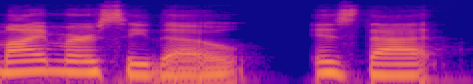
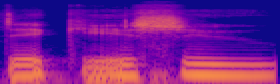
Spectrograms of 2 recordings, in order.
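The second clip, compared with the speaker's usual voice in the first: put-on crackly voice. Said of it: "that's what you sound like".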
